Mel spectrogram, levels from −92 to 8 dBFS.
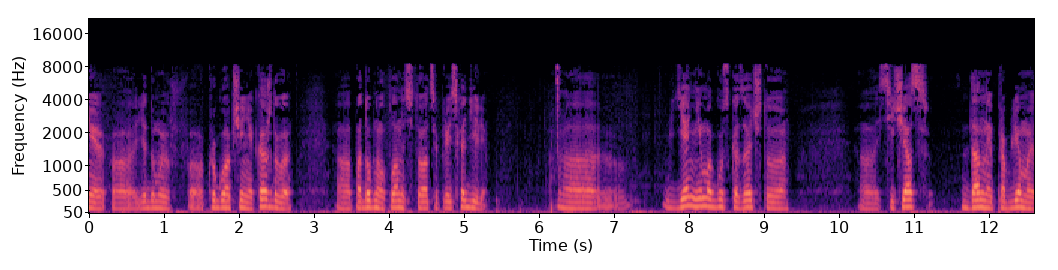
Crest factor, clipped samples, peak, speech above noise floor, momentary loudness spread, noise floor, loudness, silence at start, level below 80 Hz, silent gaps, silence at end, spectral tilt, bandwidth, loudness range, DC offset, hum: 20 dB; under 0.1%; -6 dBFS; 29 dB; 14 LU; -52 dBFS; -24 LUFS; 0 s; -46 dBFS; none; 0 s; -6.5 dB/octave; 8.8 kHz; 4 LU; under 0.1%; none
